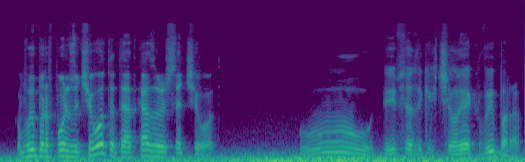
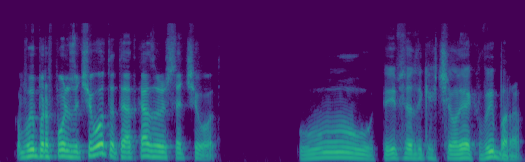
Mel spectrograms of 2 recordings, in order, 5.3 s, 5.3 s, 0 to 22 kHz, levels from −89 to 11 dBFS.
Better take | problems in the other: second | low rumble; noticeable; throughout; 20 dB below the speech

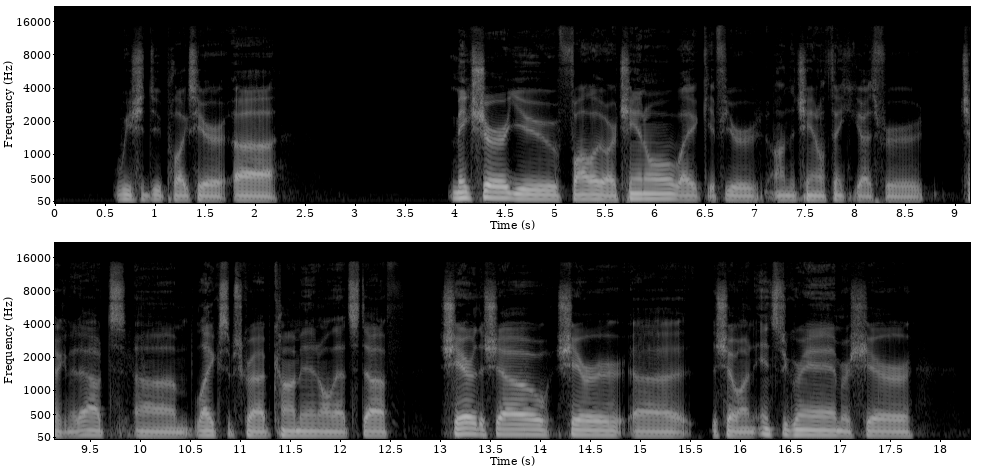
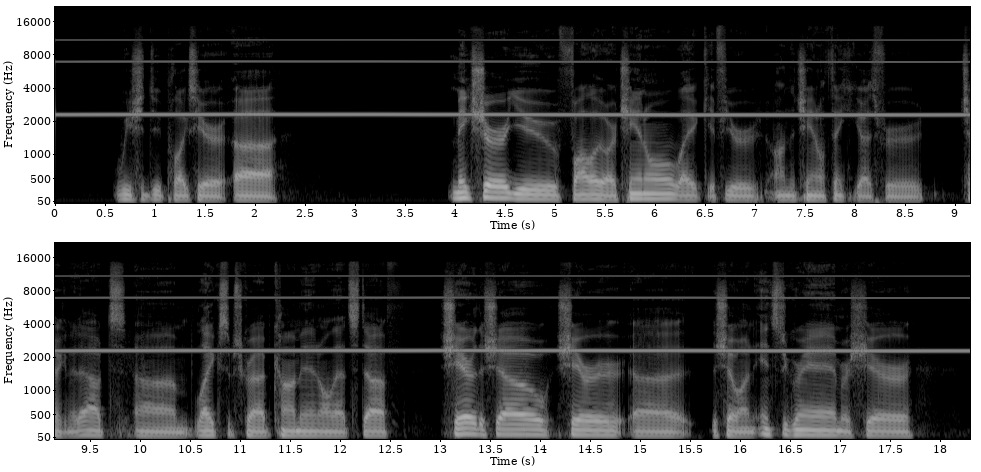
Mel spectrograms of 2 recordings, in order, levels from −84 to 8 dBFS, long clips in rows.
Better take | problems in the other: first | high-pitched whine; loud; throughout; 2.5 kHz, 5 dB below the speech

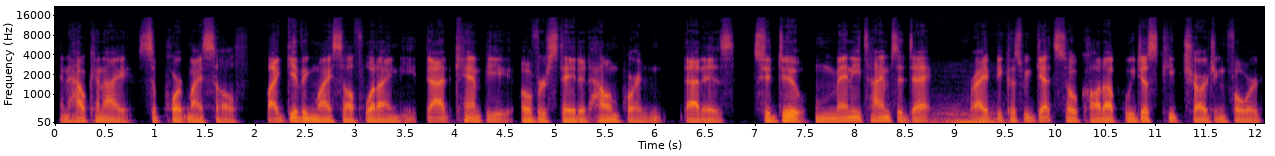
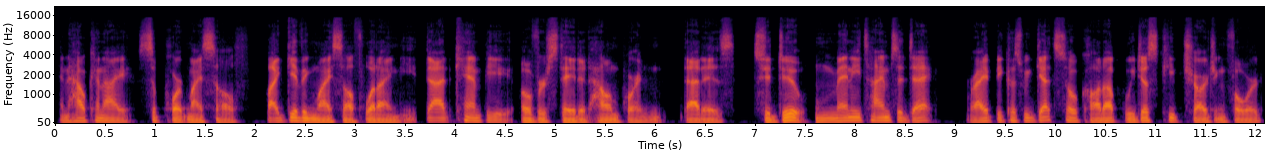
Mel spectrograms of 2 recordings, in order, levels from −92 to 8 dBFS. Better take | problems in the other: second | dog barking; noticeable; at 9 s; peak 7 dB below the speech

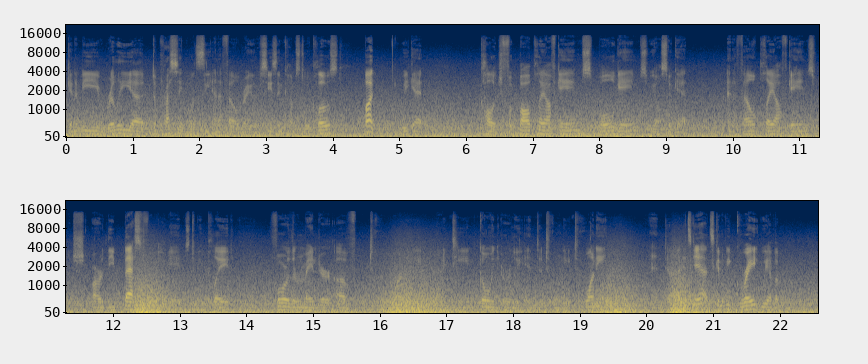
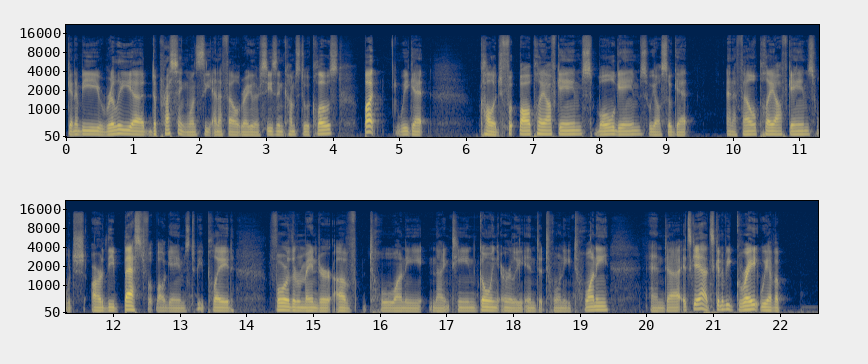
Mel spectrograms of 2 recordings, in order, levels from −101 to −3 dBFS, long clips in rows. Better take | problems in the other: second | wind noise on the microphone; heavy; 2 dB below the speech

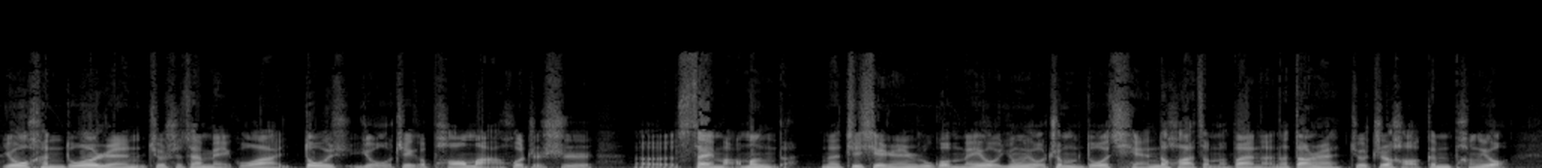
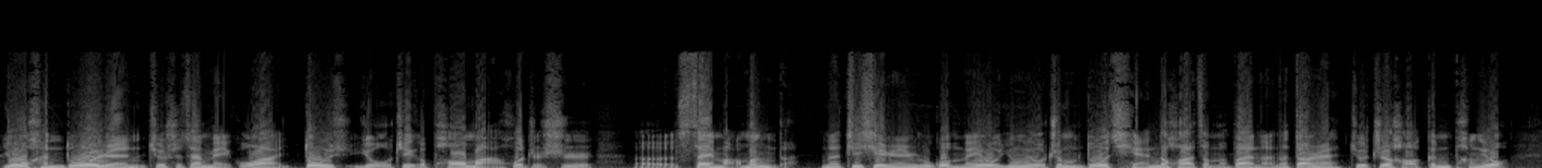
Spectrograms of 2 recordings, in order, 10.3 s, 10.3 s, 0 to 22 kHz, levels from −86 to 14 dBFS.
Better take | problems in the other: first | distortion; slight; 7% of the sound clipped

